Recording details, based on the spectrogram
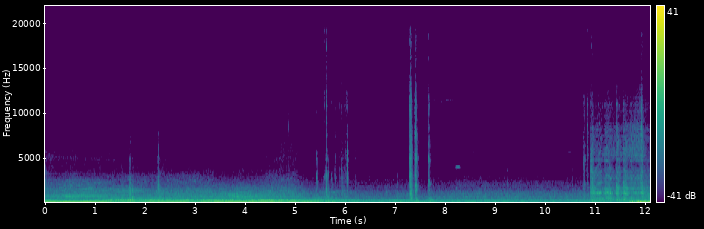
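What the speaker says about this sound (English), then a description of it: "We're gonna start up the Evo, letting it warm up pretty quick" A Mitsubishi Evo V engine cranks and catches, then settles into a steady low idle with a rising rev, heard up close with no talking.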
